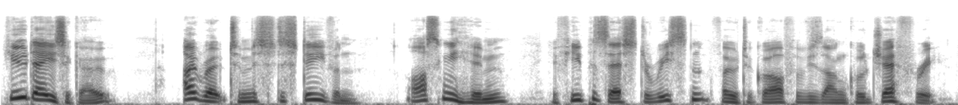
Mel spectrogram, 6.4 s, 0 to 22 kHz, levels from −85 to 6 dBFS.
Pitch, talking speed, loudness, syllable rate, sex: 145 Hz, 195 wpm, -19 LUFS, 6.0 syllables/s, male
